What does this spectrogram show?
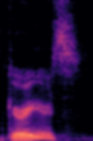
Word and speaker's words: Gurriers: yourself like you say this one uh it's gers uh it's Dublin slang for like Rascal or scallywag or something that like a bit of a Messer so uh yeah gers and um the name came from Mark the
